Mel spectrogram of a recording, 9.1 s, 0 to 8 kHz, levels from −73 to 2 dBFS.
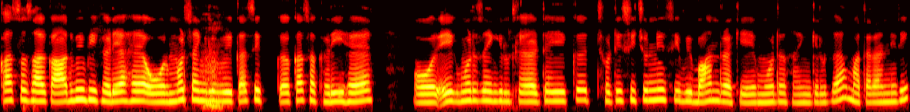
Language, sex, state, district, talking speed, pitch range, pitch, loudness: Rajasthani, female, Rajasthan, Nagaur, 230 wpm, 190-220 Hz, 205 Hz, -18 LUFS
